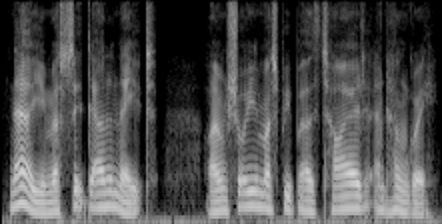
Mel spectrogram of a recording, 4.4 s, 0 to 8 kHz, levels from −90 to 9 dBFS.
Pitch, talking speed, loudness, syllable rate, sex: 120 Hz, 230 wpm, -17 LUFS, 5.0 syllables/s, male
